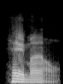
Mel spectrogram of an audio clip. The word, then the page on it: haymow: American English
